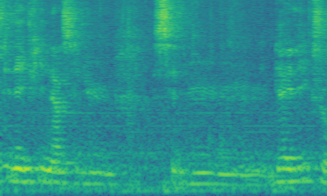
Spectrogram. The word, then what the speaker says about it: Cynefin: Ça se prononce Cynefin, hein, c'est du gaélique, je crois.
